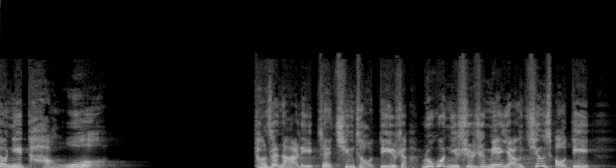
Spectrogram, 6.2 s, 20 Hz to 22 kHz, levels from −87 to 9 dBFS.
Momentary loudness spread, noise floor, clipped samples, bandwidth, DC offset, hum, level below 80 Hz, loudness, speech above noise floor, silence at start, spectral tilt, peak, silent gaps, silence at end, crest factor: 4 LU; -68 dBFS; under 0.1%; 15 kHz; under 0.1%; none; -70 dBFS; -24 LUFS; 44 dB; 0 s; -4 dB/octave; -10 dBFS; 1.70-2.53 s; 0.25 s; 14 dB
